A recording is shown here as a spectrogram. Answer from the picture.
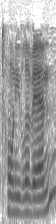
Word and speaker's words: Levin: had the opportunity to play with notables like Tony Levin. Am I pronouncing the name properly?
